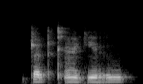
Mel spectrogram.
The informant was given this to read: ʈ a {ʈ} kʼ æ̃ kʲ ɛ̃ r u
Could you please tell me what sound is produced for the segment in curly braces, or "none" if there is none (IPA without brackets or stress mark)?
ʈ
